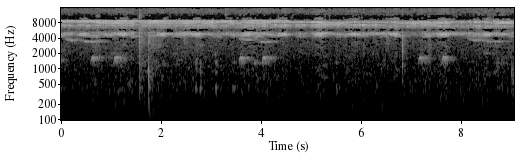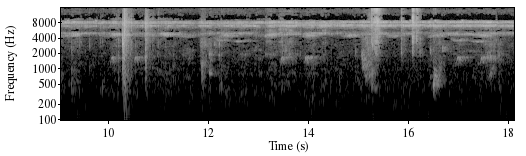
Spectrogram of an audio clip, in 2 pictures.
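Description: Faint steady high-pitched insect chorus, with a short two-note call repeating about every three seconds. A few sharp clicks about ten seconds in and again near the end.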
